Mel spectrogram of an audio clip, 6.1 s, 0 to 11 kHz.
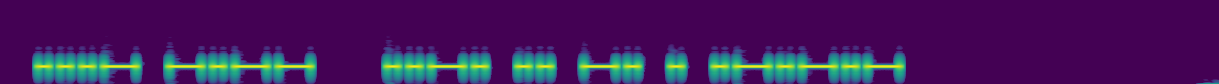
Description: Morse code, heard as a keyed tone, about 22 wpm, 700 Hz. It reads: VY FINE.
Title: Sentences from Top 500 Words and Abbreviations 22wpm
